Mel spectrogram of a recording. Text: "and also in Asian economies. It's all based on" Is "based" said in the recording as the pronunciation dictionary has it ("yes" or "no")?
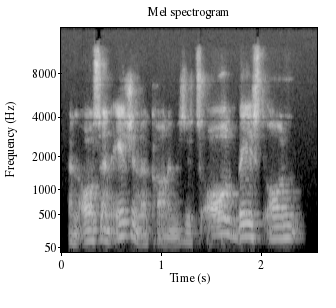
yes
